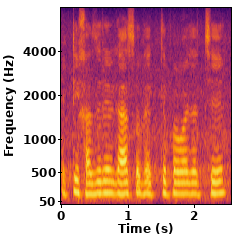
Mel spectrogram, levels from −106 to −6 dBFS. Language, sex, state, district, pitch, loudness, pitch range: Bengali, male, Assam, Hailakandi, 170 Hz, -17 LUFS, 165-175 Hz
